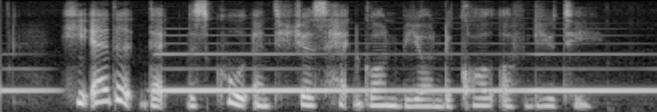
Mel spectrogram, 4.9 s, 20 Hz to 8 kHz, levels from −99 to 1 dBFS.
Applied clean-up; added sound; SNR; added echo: none; Wind instrument, woodwind instrument; 2 dB; none.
